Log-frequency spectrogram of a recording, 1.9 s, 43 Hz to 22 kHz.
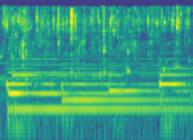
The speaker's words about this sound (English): It was now 3:30 in the morning, and I still couldn't sleep. I went to the kitchen and poured myself a glass of water.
